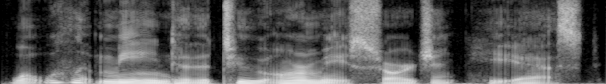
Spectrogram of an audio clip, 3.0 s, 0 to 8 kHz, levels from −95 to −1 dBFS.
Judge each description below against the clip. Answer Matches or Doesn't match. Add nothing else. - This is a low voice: Matches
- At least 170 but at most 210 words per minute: Doesn't match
